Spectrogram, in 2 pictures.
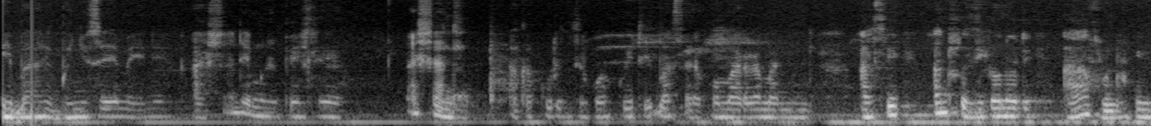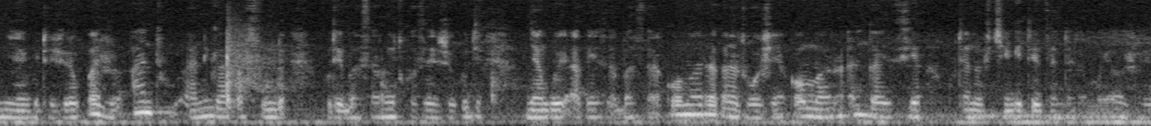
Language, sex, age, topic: Ndau, female, 18-24, health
